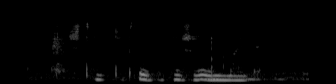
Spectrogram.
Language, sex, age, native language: Icelandic, male, 10, Icelandic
